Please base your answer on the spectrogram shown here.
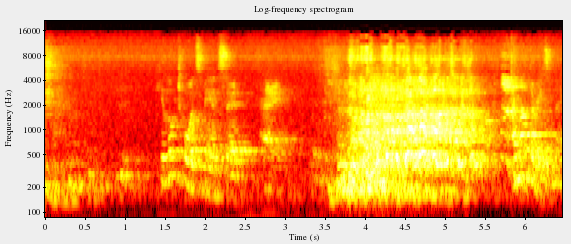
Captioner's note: audience laughter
